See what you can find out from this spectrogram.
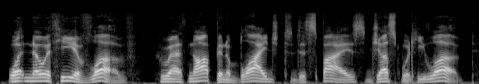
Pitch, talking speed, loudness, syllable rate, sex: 120 Hz, 200 wpm, -18 LUFS, 5.0 syllables/s, male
